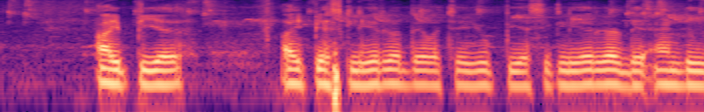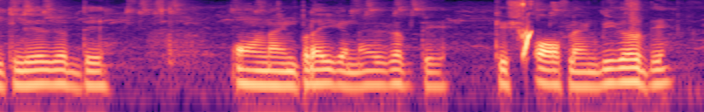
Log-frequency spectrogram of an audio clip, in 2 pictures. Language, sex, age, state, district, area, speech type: Dogri, male, 18-30, Jammu and Kashmir, Kathua, rural, spontaneous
